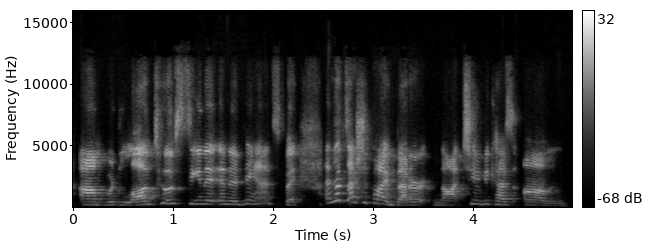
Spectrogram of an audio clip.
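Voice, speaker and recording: An American woman chatting casually as an interview guest, telling stories in an animated way. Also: on the high side, a little fast. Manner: animated storytelling, laughs often, acts out moments. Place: remote video call.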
